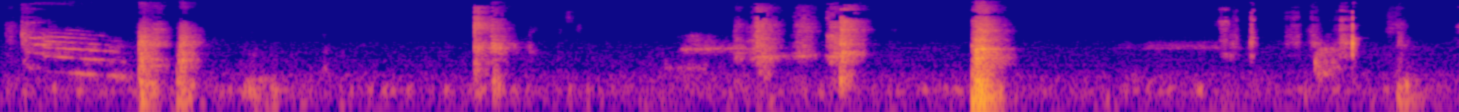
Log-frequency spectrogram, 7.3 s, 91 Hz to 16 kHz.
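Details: Evening dinnertime with mother cat Marge and her five kittens, born November 22nd, 2014, at Purrfect Pals. One descending, harmonic meow opens, then sharp clicks and clatter from dishes and food, with faint further mews.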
